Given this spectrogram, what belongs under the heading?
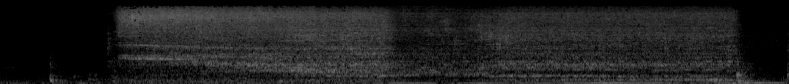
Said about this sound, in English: So what I'm going to do first is I'm going to fill a saucepan with water.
